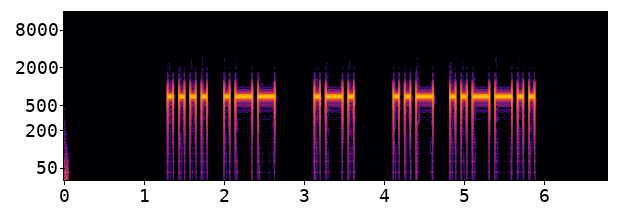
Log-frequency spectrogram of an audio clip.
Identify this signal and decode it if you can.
Morse code, heard as a keyed tone, about 17 wpm, 700 Hz. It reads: HW R U?
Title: Sentences from Top 100 Words and Abbreviations 17wpm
